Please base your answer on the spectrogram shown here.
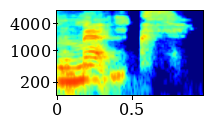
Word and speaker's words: Mex: It's like, it would be like how you would say Mexican, Mex.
